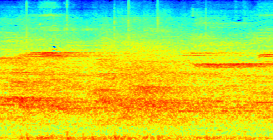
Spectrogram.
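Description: Volleyball gym sound: repeated thuds of balls bouncing on the hardwood court floor, with short high squeals and voices in the background.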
